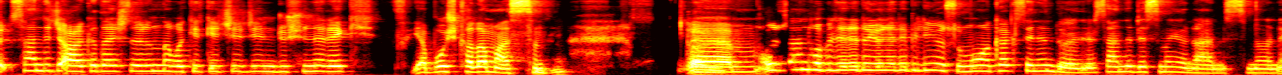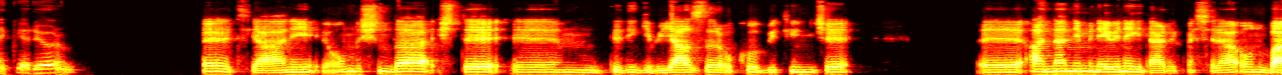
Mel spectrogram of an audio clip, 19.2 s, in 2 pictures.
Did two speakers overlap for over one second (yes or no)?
no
